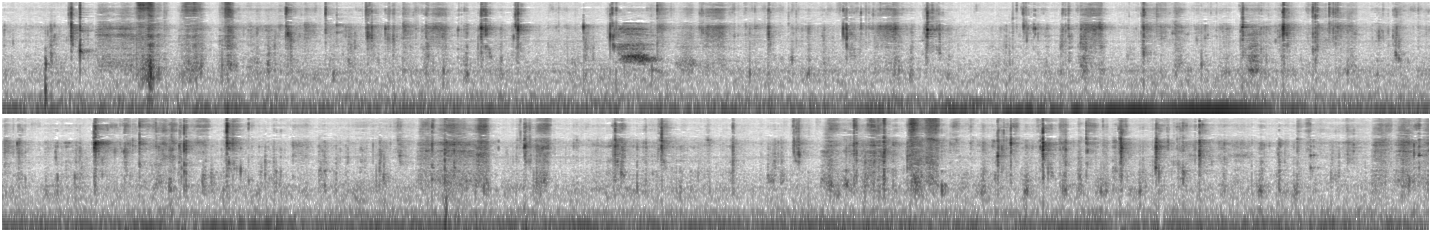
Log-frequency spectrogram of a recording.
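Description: Close-miked chewing and biting of braised pig intestines with rice and greens: wet mouth sounds, soft crunches and many short clicks throughout, over a steady low hum.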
